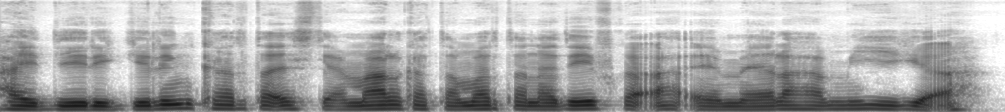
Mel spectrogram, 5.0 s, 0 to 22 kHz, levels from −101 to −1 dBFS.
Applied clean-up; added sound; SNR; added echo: none; none; none; none.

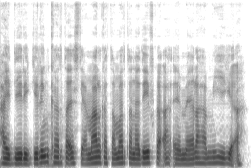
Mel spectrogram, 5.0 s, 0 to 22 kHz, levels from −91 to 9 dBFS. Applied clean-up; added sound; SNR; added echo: neural mask model DeepFilterNet 3.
